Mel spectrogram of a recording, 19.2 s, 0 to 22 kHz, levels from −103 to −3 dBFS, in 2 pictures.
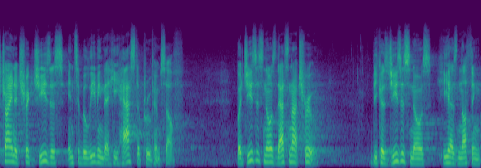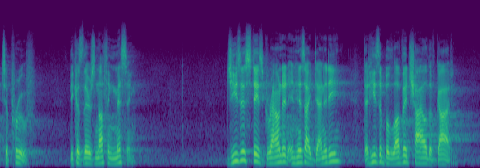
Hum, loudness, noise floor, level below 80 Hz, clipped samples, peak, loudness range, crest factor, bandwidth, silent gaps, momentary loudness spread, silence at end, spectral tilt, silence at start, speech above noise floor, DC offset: none; -32 LUFS; -71 dBFS; under -90 dBFS; under 0.1%; -12 dBFS; 5 LU; 22 dB; 11 kHz; none; 10 LU; 0.4 s; -4 dB/octave; 0 s; 39 dB; under 0.1%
